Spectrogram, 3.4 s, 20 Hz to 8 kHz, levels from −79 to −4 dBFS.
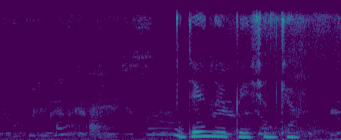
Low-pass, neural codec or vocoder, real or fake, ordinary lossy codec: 7.2 kHz; none; real; none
